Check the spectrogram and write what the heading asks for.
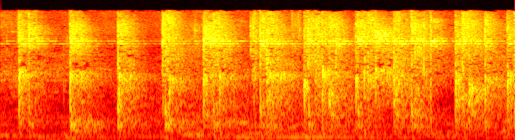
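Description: Applause from a small group welcoming a guest on a radio programme's end-of-year farewell show, sharp hand claps falling in a loose, fairly steady rhythm over a low background hum, with no voices.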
